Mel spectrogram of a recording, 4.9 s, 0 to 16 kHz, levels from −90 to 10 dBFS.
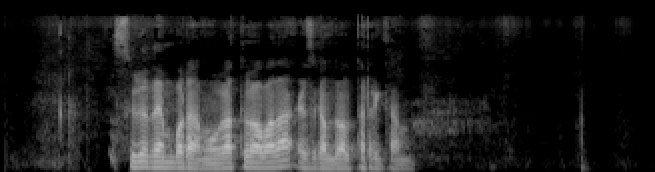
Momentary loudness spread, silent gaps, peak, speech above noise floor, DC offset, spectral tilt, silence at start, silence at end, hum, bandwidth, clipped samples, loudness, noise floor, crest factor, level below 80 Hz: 24 LU; none; -6 dBFS; 49 dB; under 0.1%; -6 dB/octave; 0.85 s; 1.85 s; none; 11.5 kHz; under 0.1%; -24 LUFS; -73 dBFS; 22 dB; -60 dBFS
